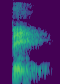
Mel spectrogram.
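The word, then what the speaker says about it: בּ: The letter bait with a degesh is pronounced like a B. B as in boy, bait.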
